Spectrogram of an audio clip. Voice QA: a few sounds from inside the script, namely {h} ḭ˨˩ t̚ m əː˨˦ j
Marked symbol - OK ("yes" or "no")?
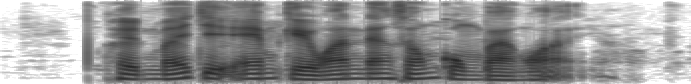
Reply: yes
